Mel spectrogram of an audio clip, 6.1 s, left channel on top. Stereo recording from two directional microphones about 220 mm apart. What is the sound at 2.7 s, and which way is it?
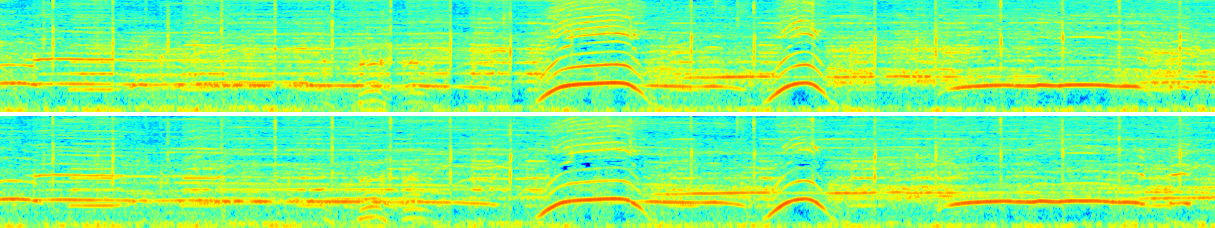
Crowd, 10° right (ahead or behind).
